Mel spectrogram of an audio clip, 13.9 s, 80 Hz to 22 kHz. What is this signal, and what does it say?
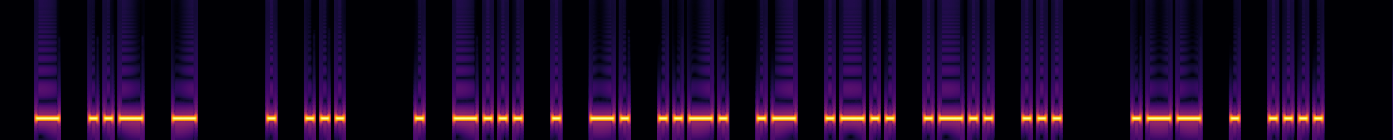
Morse code, heard as a keyed tone, about 16 wpm, 700 Hz. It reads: TUT ES EBENFALLS WEH
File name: Morsekurs / Witze / Witz 09. Januar 2018, 70 F80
